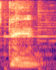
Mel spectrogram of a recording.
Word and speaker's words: Ghan: exploration of the old Gan route and that is that I've been mispronouncing the name of the down thing it's pronounced as Gan as in the Afghan Express and not g as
